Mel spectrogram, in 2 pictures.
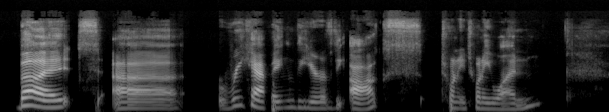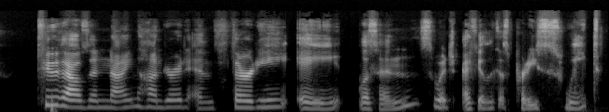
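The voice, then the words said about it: Hoarse voice. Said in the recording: “I got this barking seal-ish cough yesterday ... why my voice is kind of hoarse today”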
